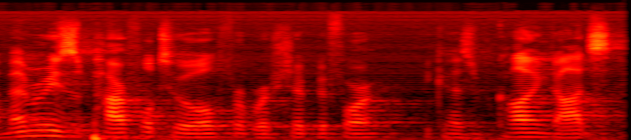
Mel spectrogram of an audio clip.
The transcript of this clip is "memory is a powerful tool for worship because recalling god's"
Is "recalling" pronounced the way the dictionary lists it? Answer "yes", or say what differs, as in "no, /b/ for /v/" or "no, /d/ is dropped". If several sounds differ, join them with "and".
no, /w/ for /ɹ/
